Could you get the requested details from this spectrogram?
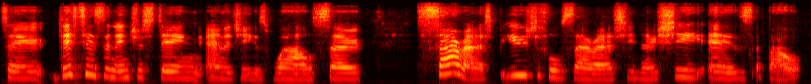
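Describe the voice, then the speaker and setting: A woman's voice: medium pitch, slow, vocal fry, a bit bright. A woman giving a meandering spiritual astrology talk, full of "you know" fillers. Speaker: astrology channel host.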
